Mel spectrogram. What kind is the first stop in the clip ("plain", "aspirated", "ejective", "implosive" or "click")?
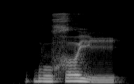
implosive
